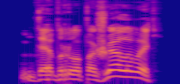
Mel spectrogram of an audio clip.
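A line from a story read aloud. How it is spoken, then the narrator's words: Snorting. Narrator (Russian): хмыкнул Гаррет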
